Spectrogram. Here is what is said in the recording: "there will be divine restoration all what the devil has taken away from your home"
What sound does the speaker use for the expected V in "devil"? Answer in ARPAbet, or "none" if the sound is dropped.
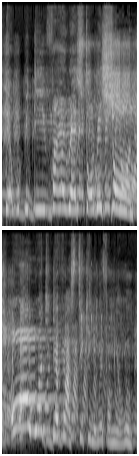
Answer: B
